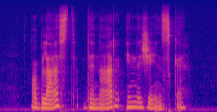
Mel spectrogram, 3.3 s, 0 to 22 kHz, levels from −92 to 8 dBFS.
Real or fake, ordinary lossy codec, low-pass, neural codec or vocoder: real; none; 19.8 kHz; none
